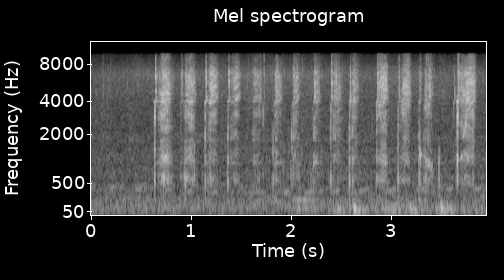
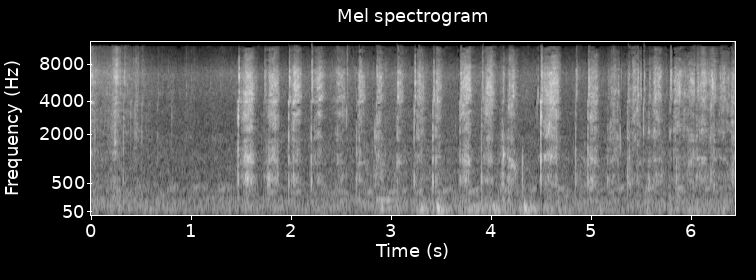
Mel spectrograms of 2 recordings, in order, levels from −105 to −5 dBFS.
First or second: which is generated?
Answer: second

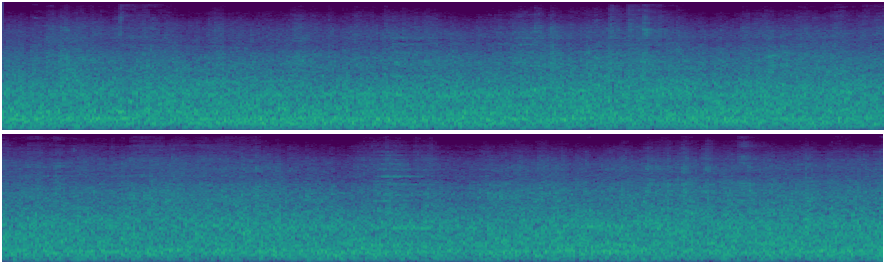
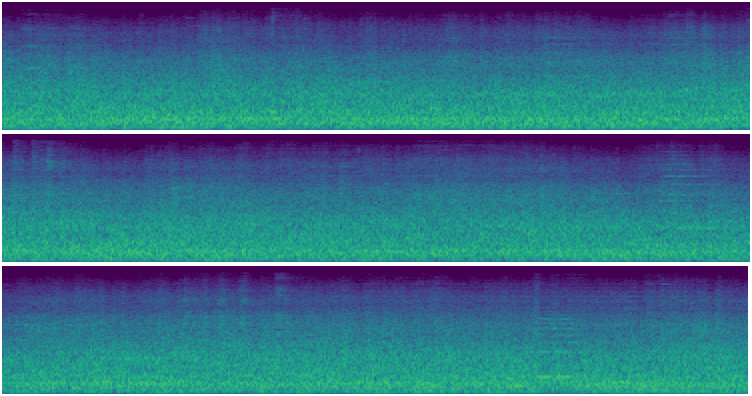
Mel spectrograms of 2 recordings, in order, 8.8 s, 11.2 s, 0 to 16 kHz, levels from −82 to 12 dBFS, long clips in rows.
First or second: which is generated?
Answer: first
